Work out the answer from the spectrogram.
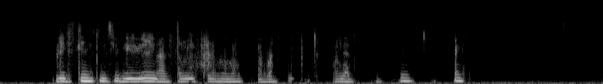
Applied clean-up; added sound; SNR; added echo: neural diffusion model UNIVERSE++.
